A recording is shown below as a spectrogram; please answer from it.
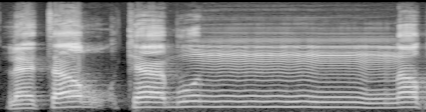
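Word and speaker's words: لتركبن: Latarkabun, roknya dibaca tebal. Latar, bukan dibaca latar kabun, bukan latar. Latar, gimana? Latar, ya seperti itu. Latarkabunna tabaqan an tabaqa.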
